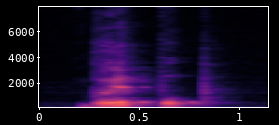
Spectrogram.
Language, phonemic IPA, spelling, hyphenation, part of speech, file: Dutch, /ˈbrɪt.pɔp/, britpop, brit‧pop, noun, Nl-britpop.ogg
- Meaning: Britpop (British genre of alternative rock)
